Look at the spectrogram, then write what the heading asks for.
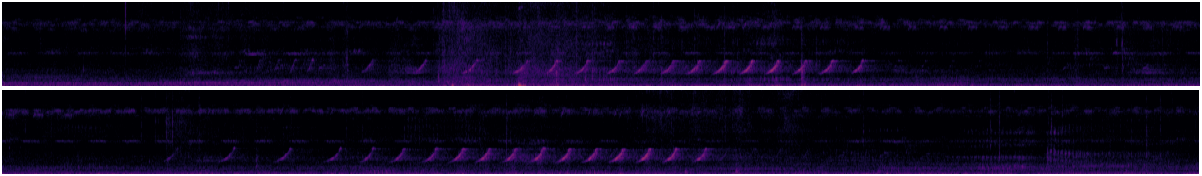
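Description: A bird singing faintly twice, each song a run of a dozen or more quick repeated clear notes, about four a second, lasting four to five seconds. Underneath, a faint steady high chirring of insects.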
